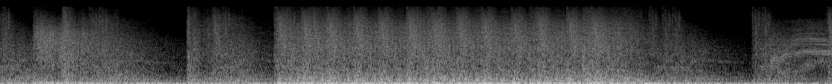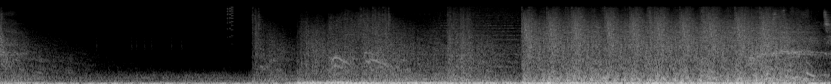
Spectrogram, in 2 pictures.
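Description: Grenade blasts and rapid gunfire from a Mass Effect firefight, loud and dense bursts of shots and booms nearly throughout, with a brief lull in the middle before the barrage resumes.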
